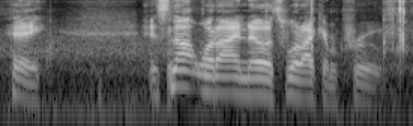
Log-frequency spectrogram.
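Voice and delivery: ordinary talk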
